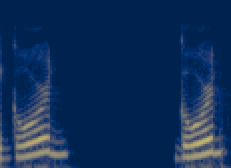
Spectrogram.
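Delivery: "gourd" ending crisp on the D; gourd with final D. Shown as a demonstration. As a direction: land the D at the end of "gourd". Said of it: "I will add the D on it and say".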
